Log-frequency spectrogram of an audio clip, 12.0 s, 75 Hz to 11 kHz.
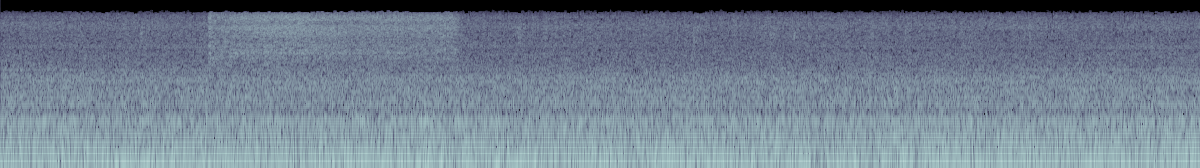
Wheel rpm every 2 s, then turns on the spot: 0, 0, 0, 0, 0, 0.
none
